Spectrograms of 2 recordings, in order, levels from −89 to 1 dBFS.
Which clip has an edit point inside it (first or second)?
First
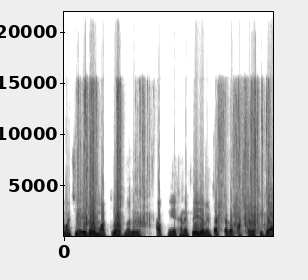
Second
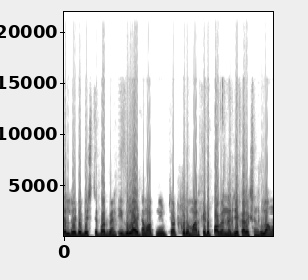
second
